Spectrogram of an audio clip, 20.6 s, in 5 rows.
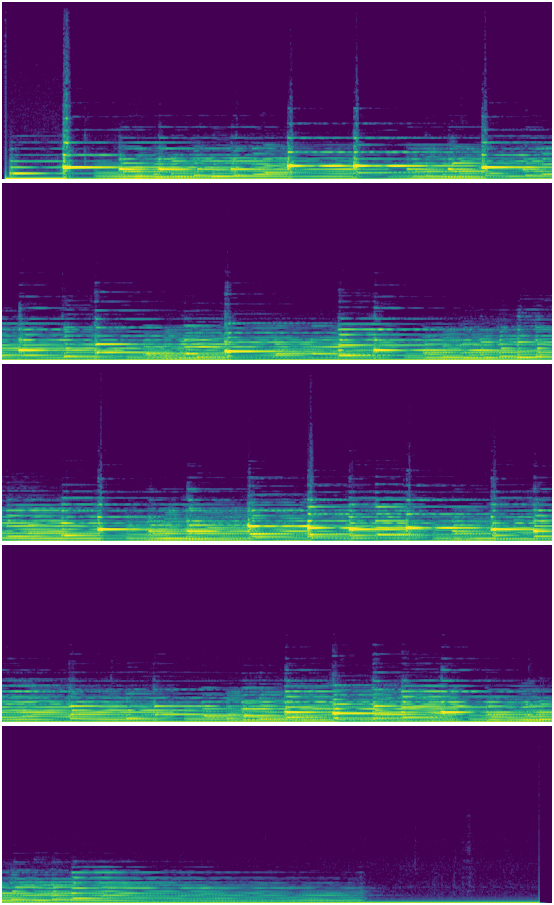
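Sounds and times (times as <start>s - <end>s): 
spring piano music: 0.0s - 19.4s.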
